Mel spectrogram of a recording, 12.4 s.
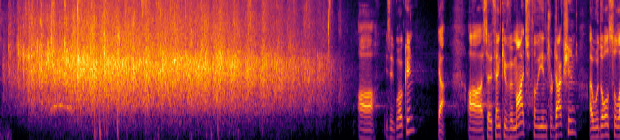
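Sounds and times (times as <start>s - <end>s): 
audience applause: 0.0s - 7.0s
speech: 7.2s - 12.3s.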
